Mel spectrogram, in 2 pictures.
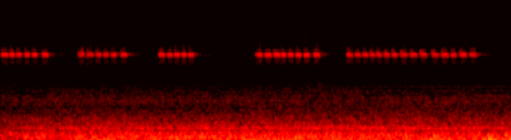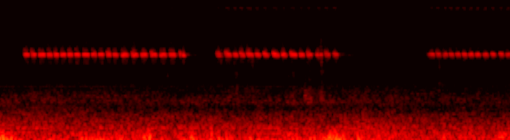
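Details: Cricket giving repeated high-pitched pulsed trills in bursts of roughly half a second to a second, separated by brief pauses, against a constant low background rumble.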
